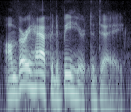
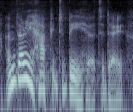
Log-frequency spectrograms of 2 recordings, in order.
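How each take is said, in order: First: American tune that lands hard on "today"; louder, firm American drop at the end; American hard landing. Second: RP line that gently rises and lands softly on "today"; British soft landing. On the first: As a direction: general American, hard final fall. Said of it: "they come down hard at the end". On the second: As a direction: musical British tune, softer at the end. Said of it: "the British has a soft landing". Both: Shown as a demonstration.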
